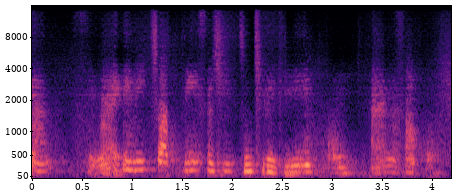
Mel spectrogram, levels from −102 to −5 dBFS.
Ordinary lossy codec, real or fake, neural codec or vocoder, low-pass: MP3, 96 kbps; fake; codec, 44.1 kHz, 0.9 kbps, DAC; 14.4 kHz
